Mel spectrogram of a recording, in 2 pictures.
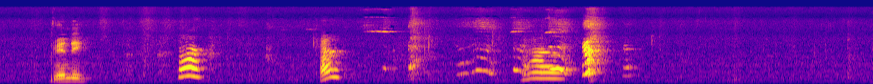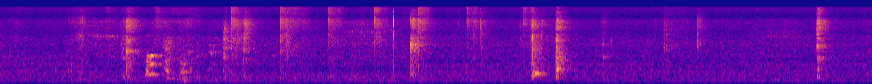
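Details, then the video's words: Border Collie 'talking' and 'laughing': a run of short whining, yowling vocal bursts with rising and falling tones in the first six seconds, then quieter scattered clicks and faint sounds over a soft room background. "border collie talking laughing"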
